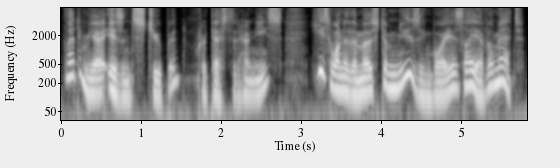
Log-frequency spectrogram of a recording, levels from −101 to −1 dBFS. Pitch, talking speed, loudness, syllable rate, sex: 150 Hz, 165 wpm, -18 LUFS, 5.1 syllables/s, male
